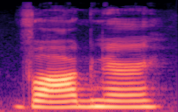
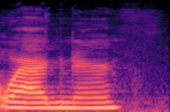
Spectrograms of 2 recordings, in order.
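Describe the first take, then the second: First: The name begins with a V sound. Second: The name begins with a W sound. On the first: The speaker calls it right. "the W is pronounced like a V" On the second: The speaker calls it wrong. "It's not Wagner"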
